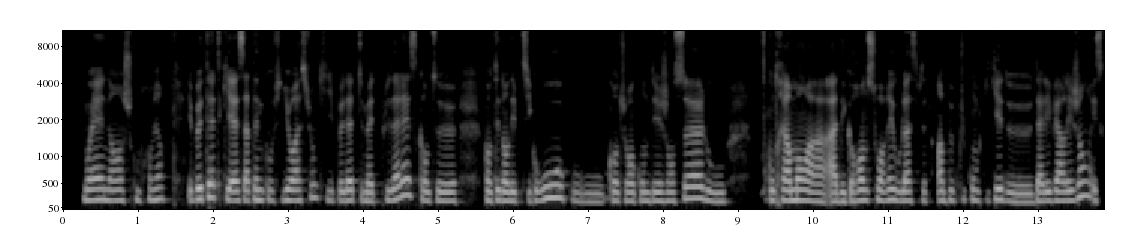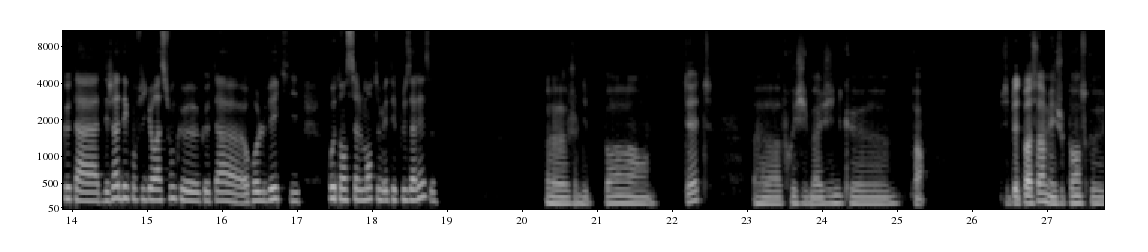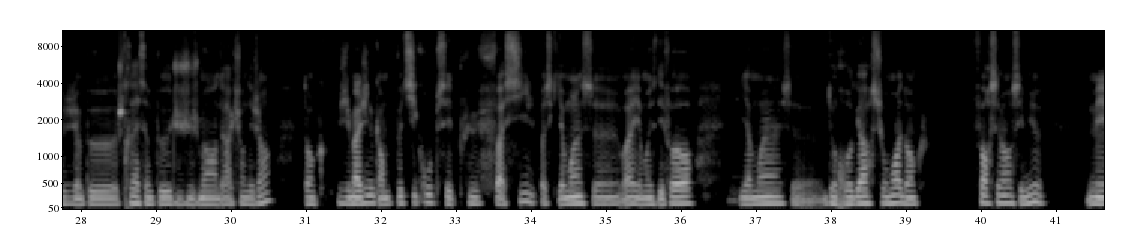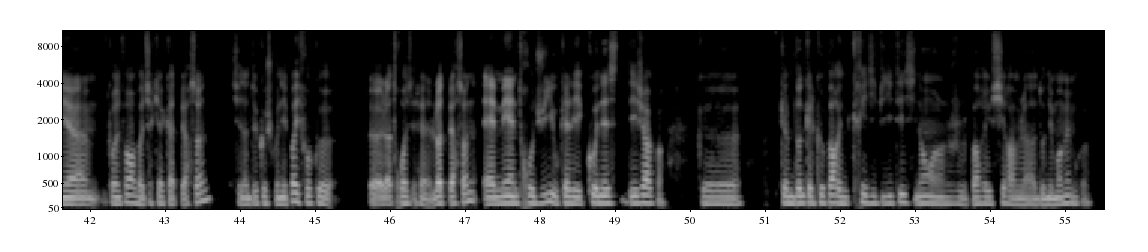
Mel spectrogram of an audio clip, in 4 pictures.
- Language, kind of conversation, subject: French, advice, Comment surmonter ma timidité pour me faire des amis ?
- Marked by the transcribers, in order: other background noise; stressed: "facile"; tapping; stressed: "m'introduit"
